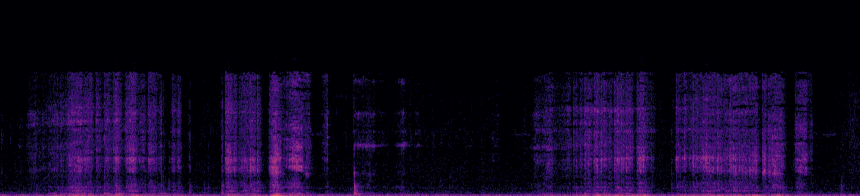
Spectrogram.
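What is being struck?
Chalk stick.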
